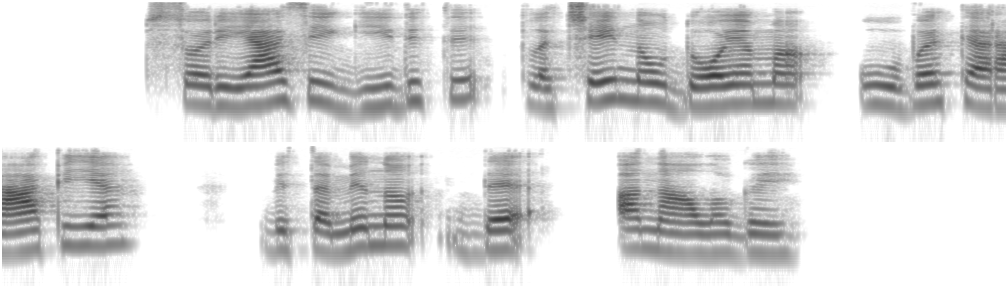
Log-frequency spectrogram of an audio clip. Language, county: Lithuanian, Telšiai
